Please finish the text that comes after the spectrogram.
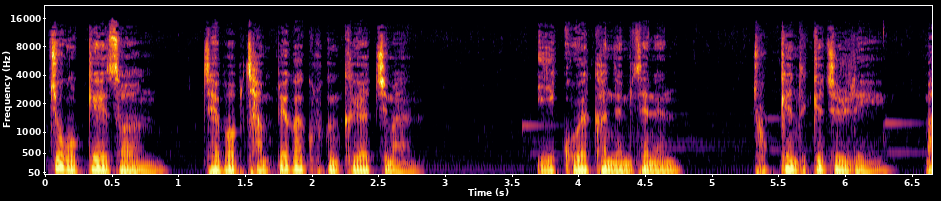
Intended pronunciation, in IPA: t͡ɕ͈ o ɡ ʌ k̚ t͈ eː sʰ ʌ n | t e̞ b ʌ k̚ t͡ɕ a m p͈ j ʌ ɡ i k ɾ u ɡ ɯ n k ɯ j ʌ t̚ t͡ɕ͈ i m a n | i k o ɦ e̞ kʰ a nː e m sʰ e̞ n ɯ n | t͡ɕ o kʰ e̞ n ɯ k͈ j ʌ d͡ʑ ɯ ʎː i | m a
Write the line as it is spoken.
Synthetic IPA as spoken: t͡ɕ͈ o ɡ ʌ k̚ k͈ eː sʰ ʌ n | t͡ɕ e̞ b ʌ p̚ t͡ɕ a m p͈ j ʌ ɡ a k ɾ u ɡ ɯ n k ɯ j ʌ t̚ t͡ɕ͈ i m a n | i k o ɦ e̞ kʰ a nː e m sʰ e̞ n ɯ n | t͡ɕ o kʰ e̞ n ɯ k͈ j ʌ d͡ʑ ɯ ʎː i | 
